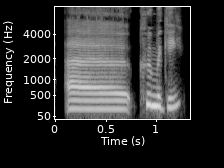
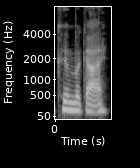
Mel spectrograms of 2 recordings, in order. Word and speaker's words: Kumagai: Kumagai was a mix of, hang on, I've wrote them down phonetically. Kumagi. Oh, nice. Kumagai. Like very overpronounced. And then I think once they said Kumagai, which was quite nice.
